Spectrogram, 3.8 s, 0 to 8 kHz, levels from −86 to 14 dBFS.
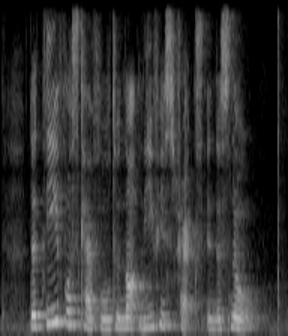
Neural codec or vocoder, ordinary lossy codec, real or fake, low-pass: none; none; real; none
